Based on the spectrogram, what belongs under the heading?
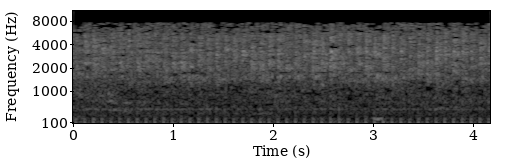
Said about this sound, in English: Whenever your mind goes to the sound of the water pump, bring it away this time from the water pump.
